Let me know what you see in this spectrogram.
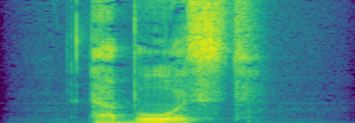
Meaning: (verb) past participle of erbosen; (adjective) angry, infuriated, furious
- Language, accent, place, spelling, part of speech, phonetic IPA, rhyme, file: German, Germany, Berlin, erbost, adjective / verb, [ɛɐ̯ˈboːst], -oːst, De-erbost.ogg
